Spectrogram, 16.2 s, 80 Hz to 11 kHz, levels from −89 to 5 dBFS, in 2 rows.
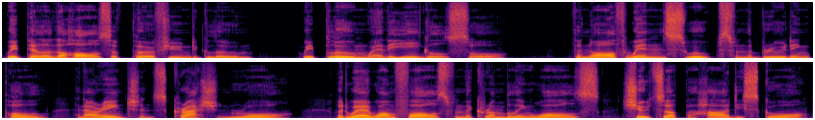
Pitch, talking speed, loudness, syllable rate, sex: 110 Hz, 150 wpm, -19 LUFS, 3.8 syllables/s, male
